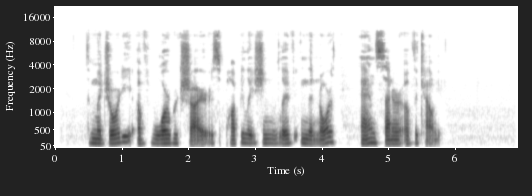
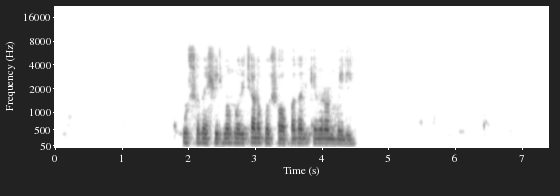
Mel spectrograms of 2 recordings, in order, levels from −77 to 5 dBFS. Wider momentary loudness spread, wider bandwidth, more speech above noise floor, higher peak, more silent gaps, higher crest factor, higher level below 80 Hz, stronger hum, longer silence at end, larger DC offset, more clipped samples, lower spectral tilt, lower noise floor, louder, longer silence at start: about the same, 7 LU vs 8 LU; first, 11.5 kHz vs 7.4 kHz; second, 40 dB vs 59 dB; first, -2 dBFS vs -12 dBFS; neither; about the same, 22 dB vs 20 dB; first, -60 dBFS vs -70 dBFS; neither; second, 1.2 s vs 2.9 s; neither; neither; second, -5 dB/octave vs -6.5 dB/octave; second, -62 dBFS vs -86 dBFS; first, -22 LUFS vs -28 LUFS; second, 0.45 s vs 1.9 s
